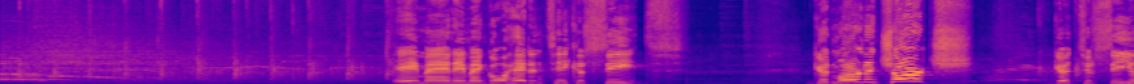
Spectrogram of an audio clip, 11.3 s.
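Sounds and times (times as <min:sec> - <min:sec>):
church audience shouting and cheering: 0:00.0 - 0:03.4
speech: 0:03.9 - 0:06.6, 0:08.1 - 0:09.7, 0:10.6 - 0:11.3.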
